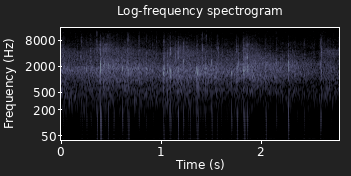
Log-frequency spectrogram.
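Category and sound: crowd, audience applause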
